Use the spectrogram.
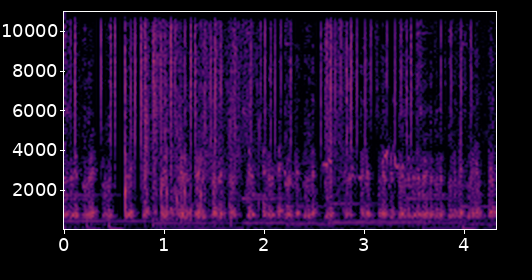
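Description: Video game chickens cluck repeatedly in short, overlapping calls, layered over sustained tonal game music at a steady level without speech.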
